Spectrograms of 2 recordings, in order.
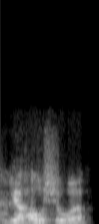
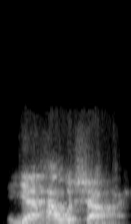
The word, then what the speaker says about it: Yahawashai: Now, Christ's name in Hebrew is not Yahuwah, it's not Yehoshua, all right? It is Yahawashai, all right?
